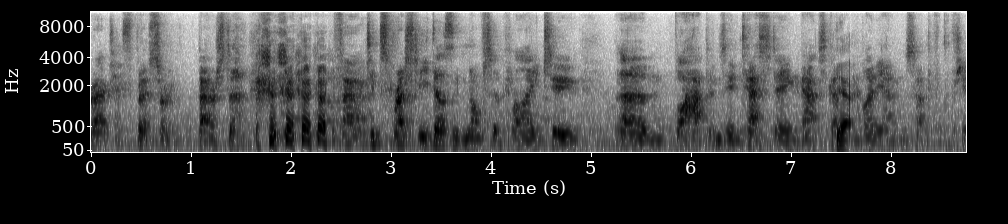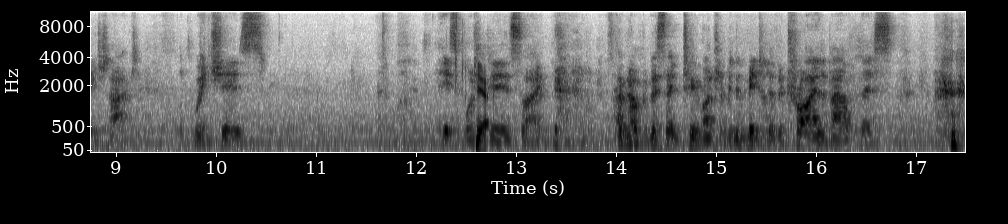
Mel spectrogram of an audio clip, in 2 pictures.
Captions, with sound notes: act, sorry, barrister. (laughs) That act expressly does not apply to what happens in testing, that's governed by the Animals Act, the Procedures Act, which is, is what it is. Like, I'm not gonna say too much. I'm in the middle of a trial about this.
